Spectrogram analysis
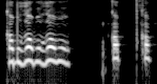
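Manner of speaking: very high gobbling chicken sounds; chicken impression. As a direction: squawk it out like a chicken. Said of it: "that's my chicken impression".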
